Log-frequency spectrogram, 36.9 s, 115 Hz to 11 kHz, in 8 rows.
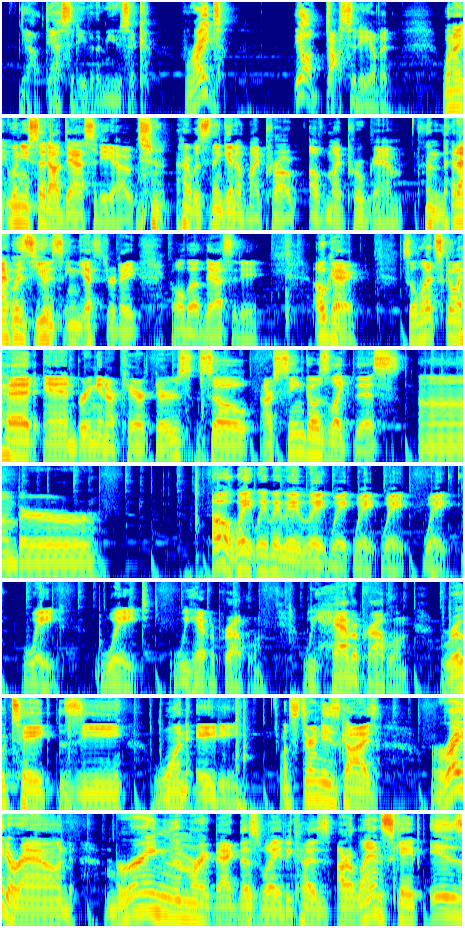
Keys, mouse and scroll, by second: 14.3 click, 15.1 space, 15.7 space, 18.1 space, 20.3 space, 23.1 shift+right click, 27.4 r, 33.0-35.5 drag.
